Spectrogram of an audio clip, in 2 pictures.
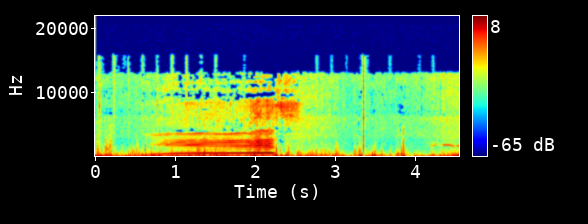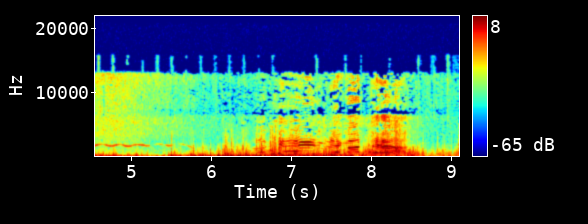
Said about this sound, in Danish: Er det en surfer? Det er en surfer. Det er lige nøjagtigt, hvad det er. Det er ballehage øh, fra i torsdags, hvor der blev surfet i Blæsved af mange, mange, mange surfer, også fra Aarhus. Øh, og det er jo stormvejr. Øh, det er jo kun blæst.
